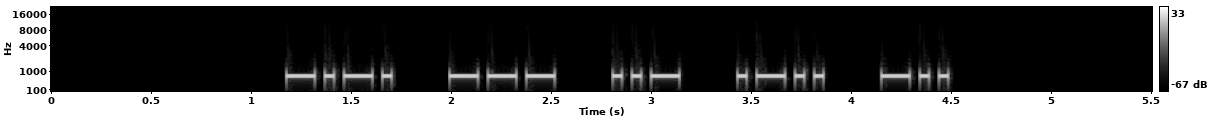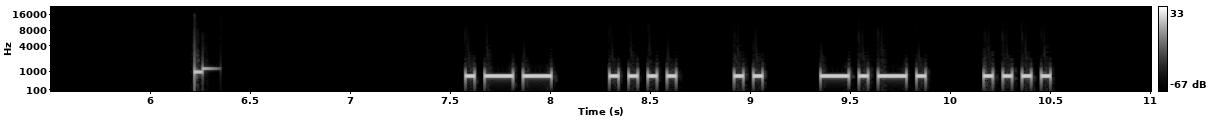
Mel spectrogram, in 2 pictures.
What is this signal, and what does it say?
Morse code, heard as a keyed tone, about 25 wpm, spaced as for 18 wpm, 690 Hz. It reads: COULD WHICH
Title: 2x Character Spacing - Top 200 Words - 25wpm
